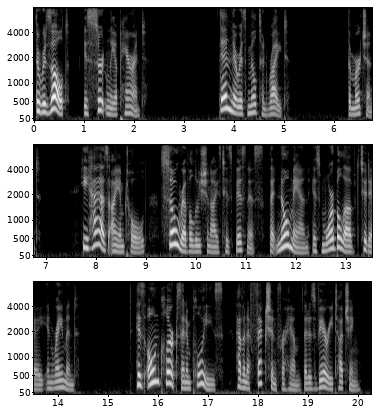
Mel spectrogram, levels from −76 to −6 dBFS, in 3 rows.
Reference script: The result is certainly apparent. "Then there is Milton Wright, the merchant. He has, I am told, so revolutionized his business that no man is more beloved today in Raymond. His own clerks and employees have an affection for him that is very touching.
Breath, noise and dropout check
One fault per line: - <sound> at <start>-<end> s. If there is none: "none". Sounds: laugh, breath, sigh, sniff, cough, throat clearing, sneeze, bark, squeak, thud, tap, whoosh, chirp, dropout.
none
